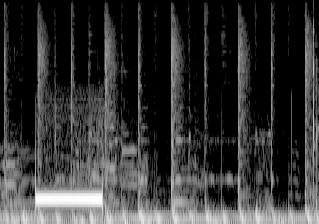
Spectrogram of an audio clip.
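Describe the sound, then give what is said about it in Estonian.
A single steady telephone ringing tone sounds for about a second, loud and clear, as Tre Raadio calls a birthday listener drawn by lot, over a rhythmic music bed that keeps playing throughout. “meie hakkame nüüd helistama ja helistame sünnipäeva lapsele, kelle me oleme välja loosinud.”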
